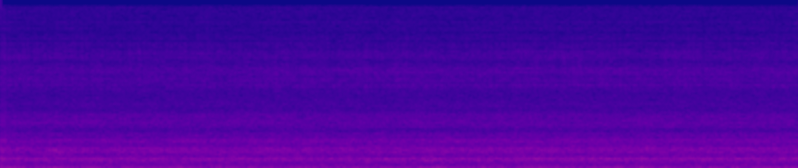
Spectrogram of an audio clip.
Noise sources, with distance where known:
large-sounding engine, near

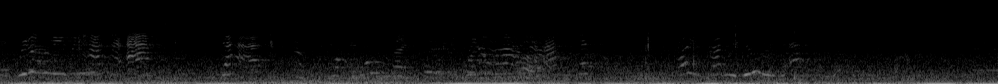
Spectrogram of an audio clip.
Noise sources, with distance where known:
person or small group talking

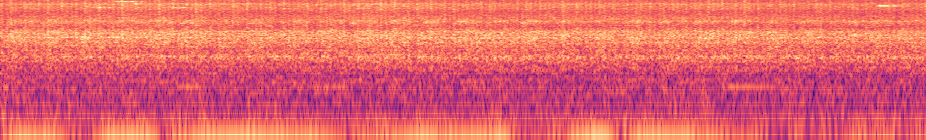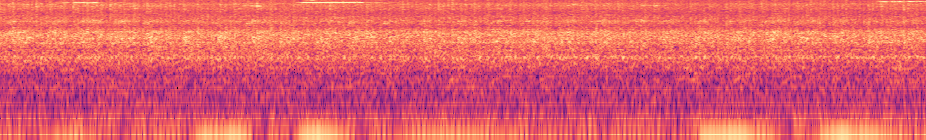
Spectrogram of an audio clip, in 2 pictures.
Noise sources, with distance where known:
large-sounding engine

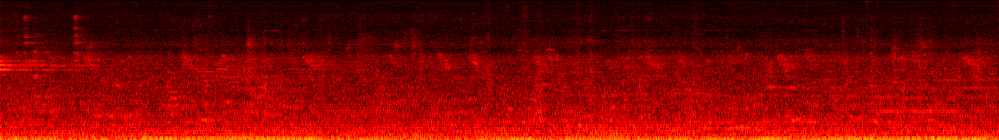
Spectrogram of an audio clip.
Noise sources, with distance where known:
unidentified human voice

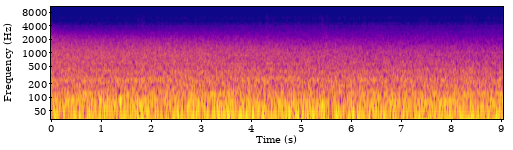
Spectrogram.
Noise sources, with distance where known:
background noise

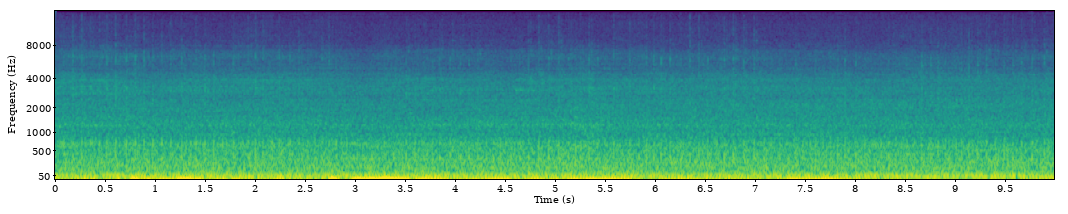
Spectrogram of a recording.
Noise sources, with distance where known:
jackhammer

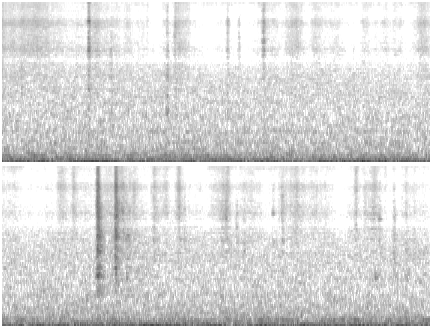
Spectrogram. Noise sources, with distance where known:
background noise

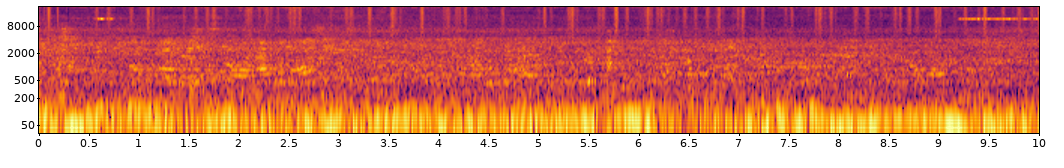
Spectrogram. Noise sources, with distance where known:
unidentified human voice, far

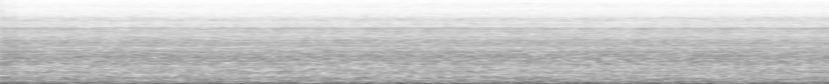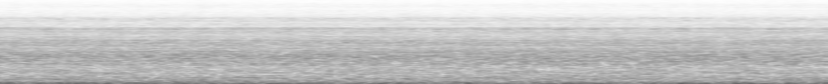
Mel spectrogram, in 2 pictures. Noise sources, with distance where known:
engine of unclear size, near

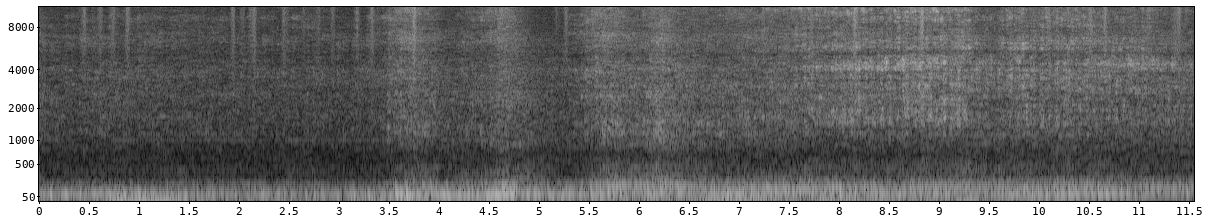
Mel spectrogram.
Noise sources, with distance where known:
medium-sounding engine, near

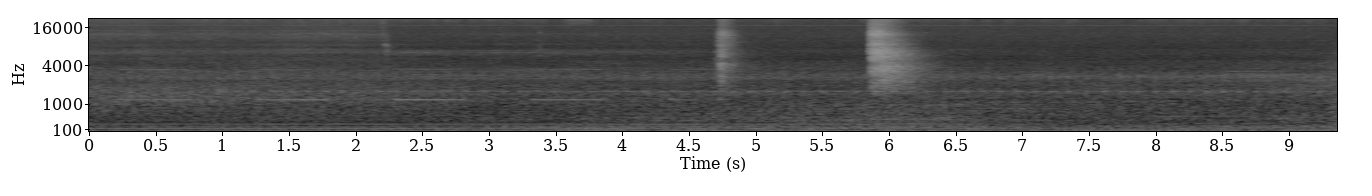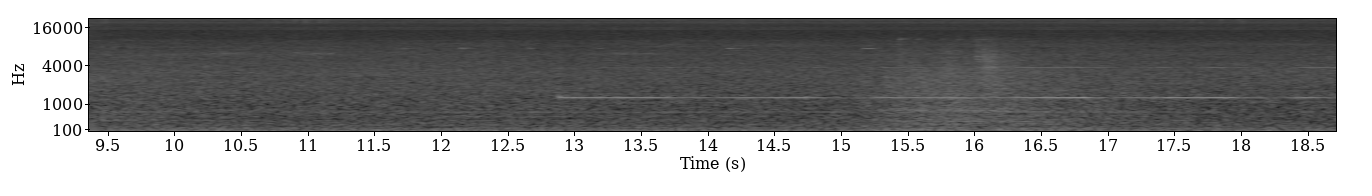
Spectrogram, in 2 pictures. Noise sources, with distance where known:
large-sounding engine
reverse beeper

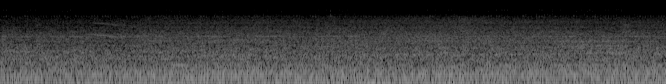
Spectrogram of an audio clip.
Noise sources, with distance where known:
engine of unclear size
reverse beeper, far

